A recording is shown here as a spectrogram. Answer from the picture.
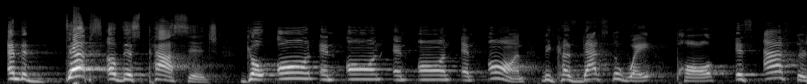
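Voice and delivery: loud, high preaching voice; emphatic pulpit delivery; forceful preaching. Real, not acted. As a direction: preach it out, landing hard on the last words.

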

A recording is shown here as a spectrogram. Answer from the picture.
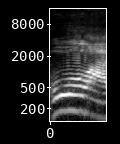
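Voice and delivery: ordinary talk

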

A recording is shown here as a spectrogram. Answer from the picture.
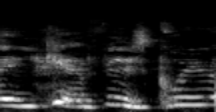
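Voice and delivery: high mocking shout; mocking yell.

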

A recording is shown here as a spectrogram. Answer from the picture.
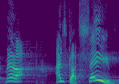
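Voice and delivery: high, slow and eager, bursting with news; excited news. Retold or imitated. Telling his drinking friend he got saved, overjoyed. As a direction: savour the words just got saved.

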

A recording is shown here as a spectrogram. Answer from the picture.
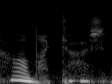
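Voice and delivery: breathy gasp of disgust, barely voiced; shocked whisper. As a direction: whisper it as if sickened by what you just read. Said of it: "I was like".

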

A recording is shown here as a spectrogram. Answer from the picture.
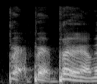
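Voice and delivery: loud, high mock sword strikes, each bam slammed out. Fan imitating Geralt's heavy stance, loud, high bams. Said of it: "and then he'd be like".

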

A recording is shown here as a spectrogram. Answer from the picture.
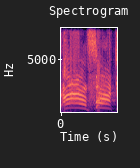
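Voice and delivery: high shouted curse; hammed-up howl of pain; mock pained yell. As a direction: yelp as if the gas hits. Gas pain.

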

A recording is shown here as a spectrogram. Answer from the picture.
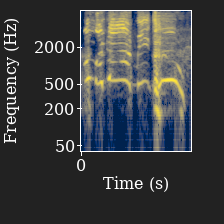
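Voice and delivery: very high falsetto shriek; fangirl squeal. Retold or imitated. Wrestler mocking himself squealing like a girl over [name]. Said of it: "we're screaming like girls".

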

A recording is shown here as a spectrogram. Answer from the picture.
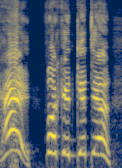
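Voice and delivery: very high, loud retold command; imitated angry shout. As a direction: yell it like a soldier at a struggler. Acting out soldier shouting an order.

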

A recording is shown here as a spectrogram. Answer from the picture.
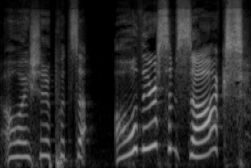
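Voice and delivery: pleased surprise. Retold or imitated. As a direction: act out finding the lost socks. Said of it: "I said".

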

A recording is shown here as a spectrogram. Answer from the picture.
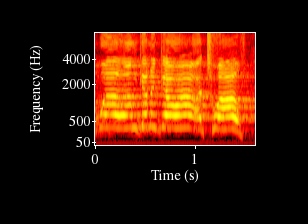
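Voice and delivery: high calling-back voice; mock shouted reply. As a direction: call the answer down to mum. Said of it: "she shouted from downstairs".

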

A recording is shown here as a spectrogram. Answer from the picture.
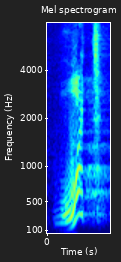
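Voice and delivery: low, incredulous "What?". Acted. Preacher reacting to joy even in death, incredulous. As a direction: react in mock disbelief. Mock shock at Paul's joy.

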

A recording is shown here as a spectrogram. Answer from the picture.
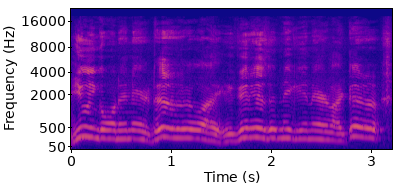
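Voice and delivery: high mock stern mom; a high, put-on scolding mother. Son quoting his mom forbidding him to go in, high mock scolding.

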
